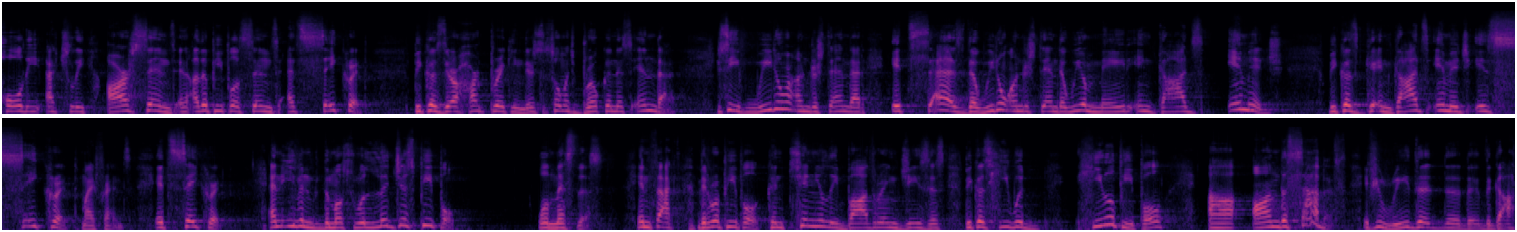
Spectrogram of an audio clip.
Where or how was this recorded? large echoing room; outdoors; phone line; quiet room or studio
large echoing room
